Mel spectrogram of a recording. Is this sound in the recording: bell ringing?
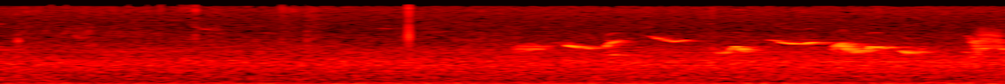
no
